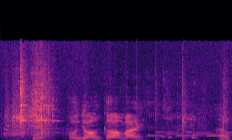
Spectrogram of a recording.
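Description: Spoons clinking against bowls while a meal is served, with short sharp clinks and a brief ringing in the second half.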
